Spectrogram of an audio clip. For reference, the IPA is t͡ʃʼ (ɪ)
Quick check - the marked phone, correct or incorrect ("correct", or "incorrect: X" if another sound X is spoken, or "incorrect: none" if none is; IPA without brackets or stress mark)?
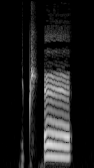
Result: incorrect: ɛ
